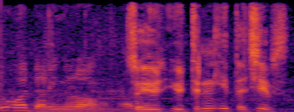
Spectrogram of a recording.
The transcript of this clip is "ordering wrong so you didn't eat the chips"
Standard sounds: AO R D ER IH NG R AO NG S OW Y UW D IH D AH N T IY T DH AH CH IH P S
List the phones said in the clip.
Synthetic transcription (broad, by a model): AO D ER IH NG L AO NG S OW Y UW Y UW D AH N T IY T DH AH CH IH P S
